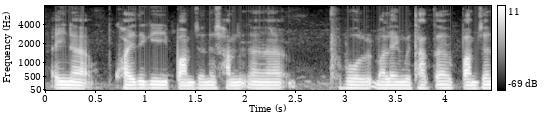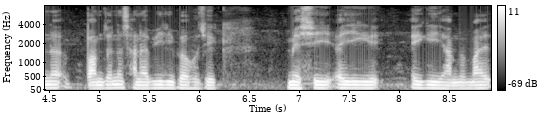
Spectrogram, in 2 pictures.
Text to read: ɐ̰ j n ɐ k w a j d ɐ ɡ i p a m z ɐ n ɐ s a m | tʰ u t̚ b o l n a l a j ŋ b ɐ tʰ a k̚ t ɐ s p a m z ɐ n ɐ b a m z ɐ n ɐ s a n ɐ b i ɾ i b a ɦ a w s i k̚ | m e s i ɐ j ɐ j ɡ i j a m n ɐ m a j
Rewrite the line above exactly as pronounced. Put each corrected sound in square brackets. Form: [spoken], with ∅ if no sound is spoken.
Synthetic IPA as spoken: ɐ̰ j n ɐ [kʰ] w a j d ɐ ɡ i p a m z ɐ n ɐ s a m | [pʰ] u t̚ b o l [m] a l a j ŋ b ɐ tʰ a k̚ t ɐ [∅] p a m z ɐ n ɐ [p] a m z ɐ n ɐ s a n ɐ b i ɾ i b [ɐ] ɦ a w [z] i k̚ | m e s i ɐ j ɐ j ɡ i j a m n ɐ m a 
